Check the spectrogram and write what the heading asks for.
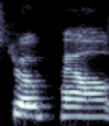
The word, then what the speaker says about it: Stroppel: My name's hard enough to pronounce, so Julie can tell you. You know, it's Stroppel, Stroppel, whatever, you know. And when I went to Sandy Camp is the name of the retreat out in California. And I was rooming with Misha, and we were checking in. And of course, everybody had this big discussion about how do I pronounce my name, Stroppel, yeah. And it is Stroppel.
